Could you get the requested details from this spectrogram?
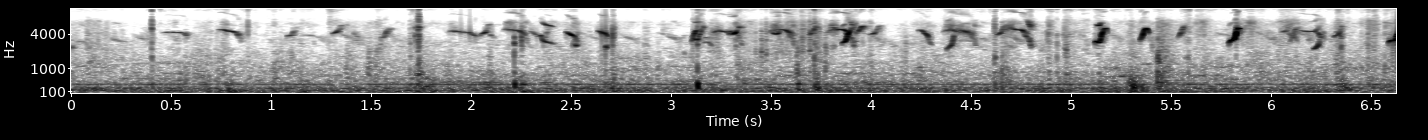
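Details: Newly hatched incubator chicks on day two, of Sultan, Golden Sebright, Cochin and booted breeds, keeping up a constant stream of high, sliding peeps from many birds, growing louder and sharper toward the end, with a faint hum.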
